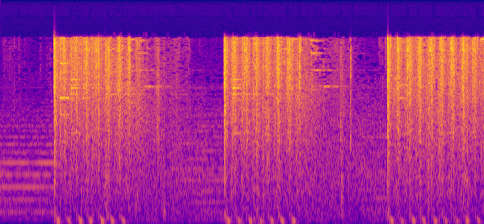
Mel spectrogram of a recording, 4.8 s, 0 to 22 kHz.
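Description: An RPK-M machine gun in Battlefield 6 fires three loud, close bursts of rapid automatic shots, each cut off by short pauses, with no talking.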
